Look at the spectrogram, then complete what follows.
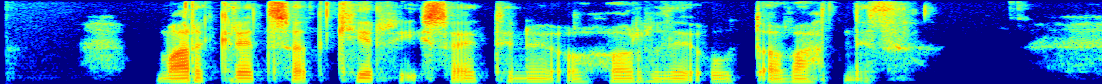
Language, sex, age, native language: Icelandic, male, 30-39, Icelandic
